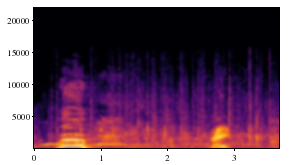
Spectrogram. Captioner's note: applause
